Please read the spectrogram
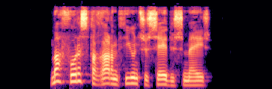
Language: Kabyle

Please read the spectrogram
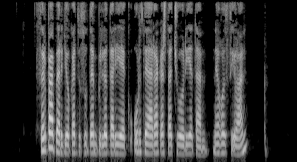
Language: Basque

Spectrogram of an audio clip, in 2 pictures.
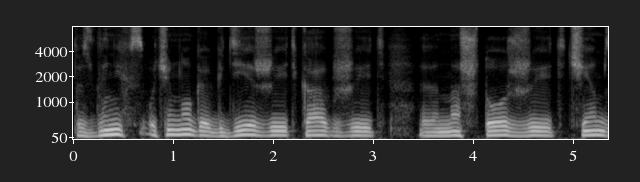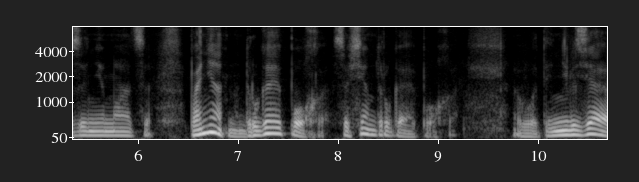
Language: Russian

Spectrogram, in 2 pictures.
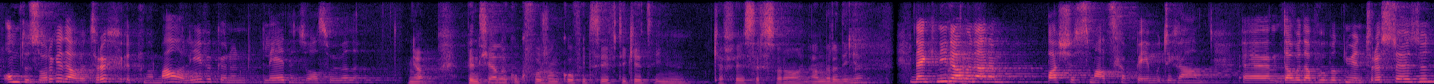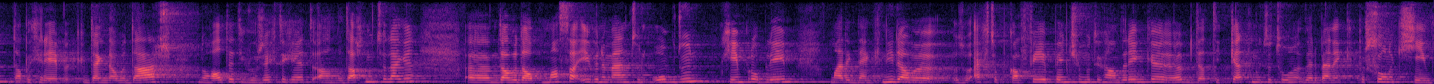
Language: Dutch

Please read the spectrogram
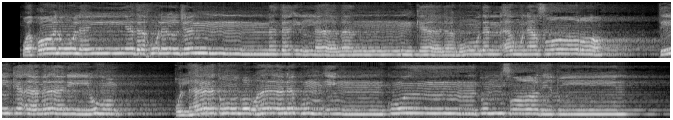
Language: Arabic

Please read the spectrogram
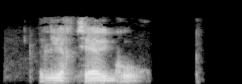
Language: Kabyle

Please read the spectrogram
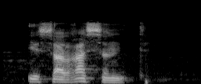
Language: Kabyle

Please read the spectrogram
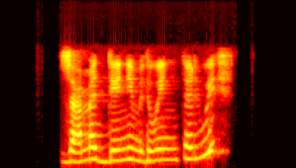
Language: Kabyle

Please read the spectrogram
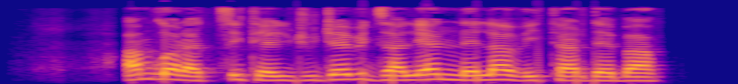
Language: Georgian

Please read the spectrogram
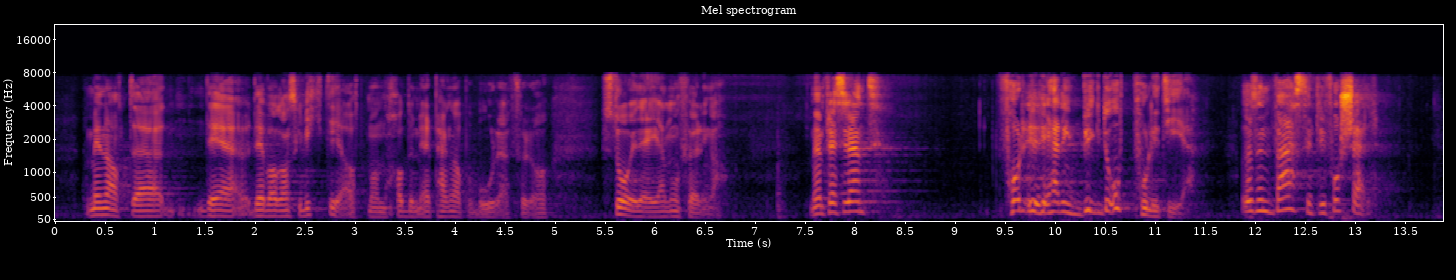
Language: Norwegian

